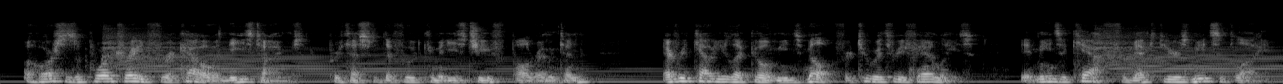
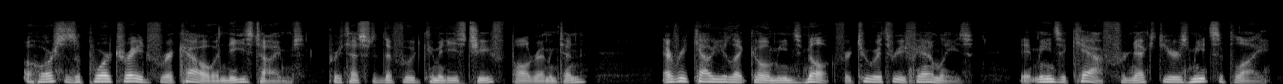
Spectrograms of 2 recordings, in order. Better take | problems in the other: second | background sound (Guitar); 18 dB below the speech // room echo; dies away in 0.3 s

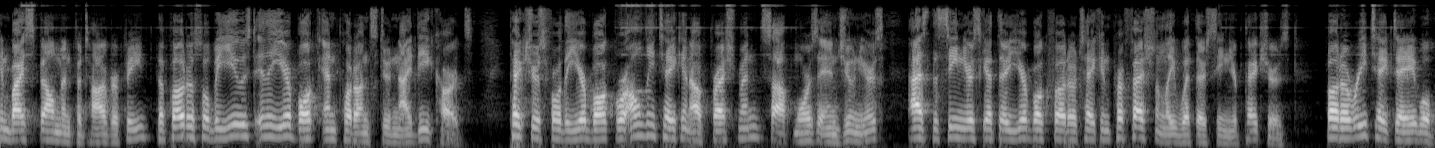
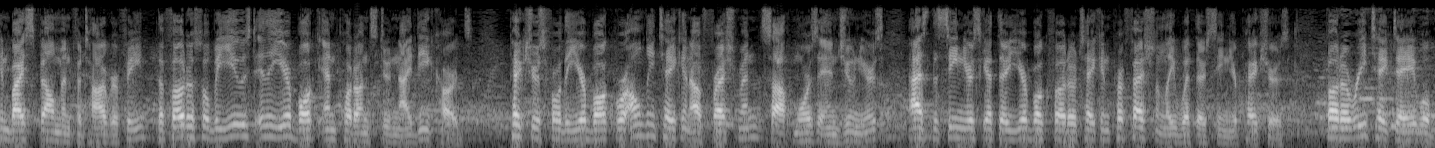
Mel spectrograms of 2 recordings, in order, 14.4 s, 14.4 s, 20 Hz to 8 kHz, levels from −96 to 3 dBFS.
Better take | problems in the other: second | noise reduction (neural mask model DeepFilterNet 3)

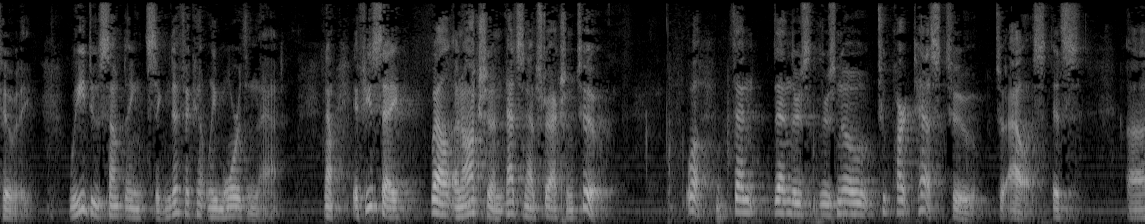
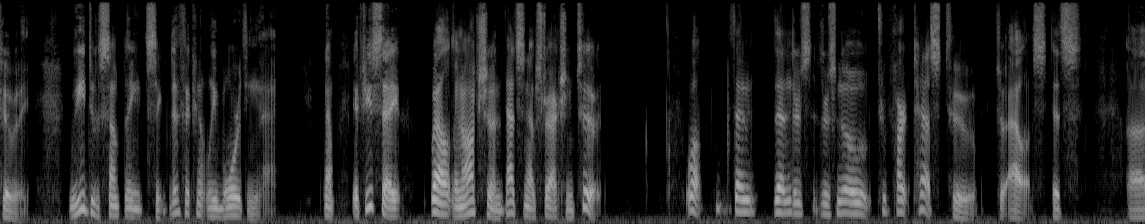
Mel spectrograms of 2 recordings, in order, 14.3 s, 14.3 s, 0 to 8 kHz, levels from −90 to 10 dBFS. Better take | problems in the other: first | noise reduction (neural diffusion model UNIVERSE++)

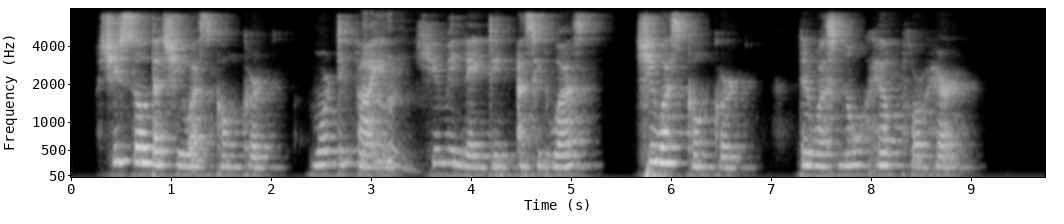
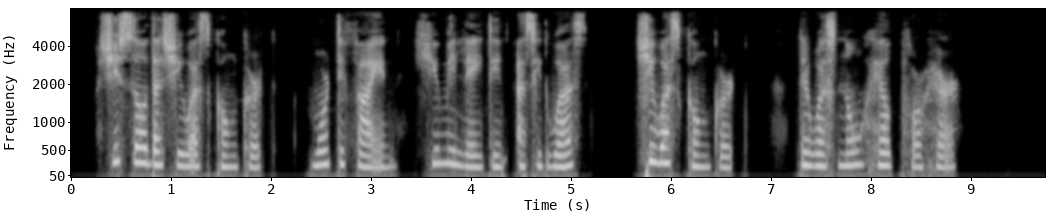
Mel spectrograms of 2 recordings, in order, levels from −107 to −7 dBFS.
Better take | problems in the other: second | noise reduction (neural separator model SepFormer DNS4)

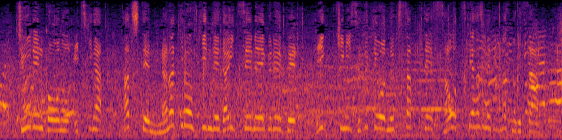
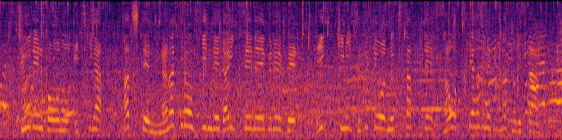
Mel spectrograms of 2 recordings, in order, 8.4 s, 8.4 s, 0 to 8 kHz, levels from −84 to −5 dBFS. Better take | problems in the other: first | background sound (Drip); 14 dB below the speech

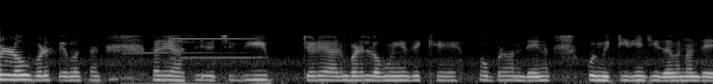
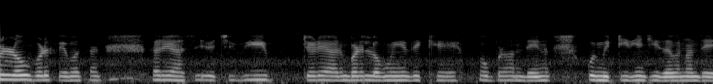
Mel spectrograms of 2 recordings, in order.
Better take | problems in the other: second | background sound (Doorbell); 13 dB below the speech

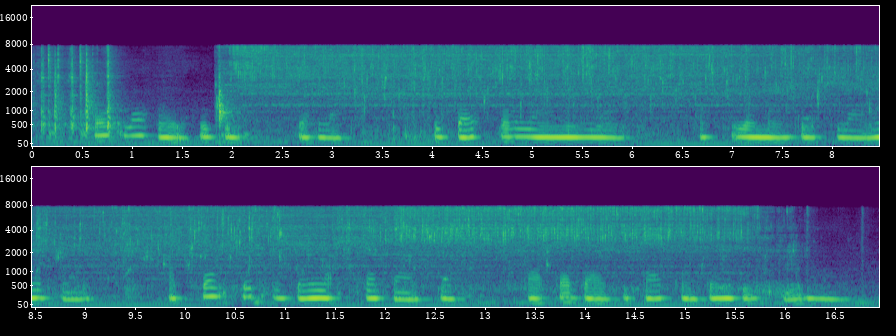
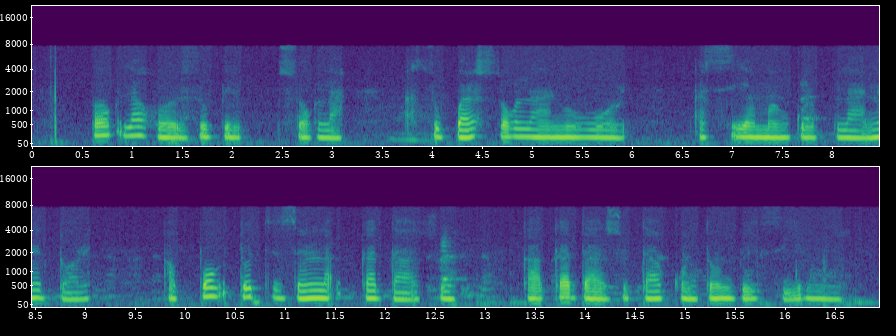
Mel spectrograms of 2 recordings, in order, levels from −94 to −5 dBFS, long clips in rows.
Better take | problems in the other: second | background sound (Sink (filling or washing) / Hands); 4 dB below the speech // room echo; dies away in 0.3 s

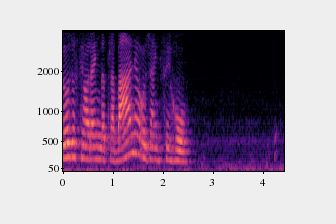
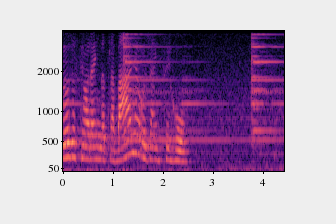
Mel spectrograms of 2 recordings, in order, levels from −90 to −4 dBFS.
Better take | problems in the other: first | background sound (Church bell); 8 dB below the speech

